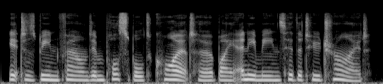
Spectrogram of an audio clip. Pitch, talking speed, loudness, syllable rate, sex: 200 Hz, 205 wpm, -17 LUFS, 5.3 syllables/s, female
